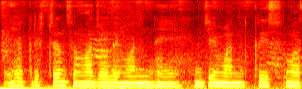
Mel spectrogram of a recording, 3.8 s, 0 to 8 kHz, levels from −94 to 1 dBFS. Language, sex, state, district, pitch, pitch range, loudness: Chhattisgarhi, male, Chhattisgarh, Rajnandgaon, 115 Hz, 110-120 Hz, -13 LUFS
